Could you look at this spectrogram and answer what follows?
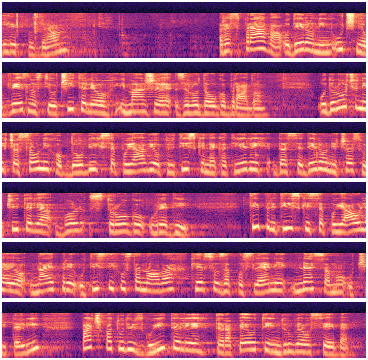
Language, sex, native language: Slovenian, female, Slovenian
